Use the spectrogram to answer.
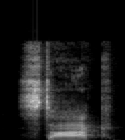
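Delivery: loud bellow as Thor. Acted. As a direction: bellow across the battle. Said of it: "Thor bellowed".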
